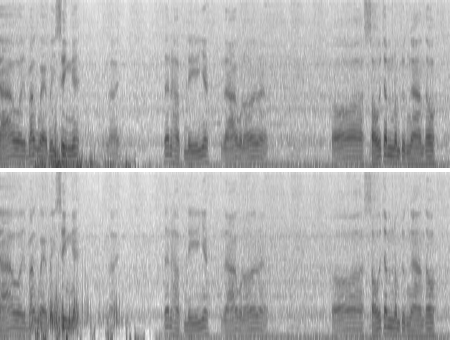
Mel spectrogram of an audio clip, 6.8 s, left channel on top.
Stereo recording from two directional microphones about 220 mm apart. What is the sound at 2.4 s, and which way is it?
Speech, centre (ahead or behind).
